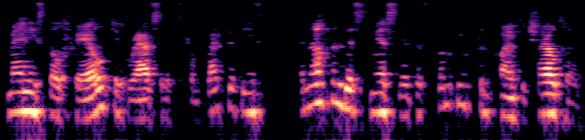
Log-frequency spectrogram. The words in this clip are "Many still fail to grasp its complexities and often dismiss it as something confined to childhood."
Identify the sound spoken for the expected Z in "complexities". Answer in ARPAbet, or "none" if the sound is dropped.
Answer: Z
